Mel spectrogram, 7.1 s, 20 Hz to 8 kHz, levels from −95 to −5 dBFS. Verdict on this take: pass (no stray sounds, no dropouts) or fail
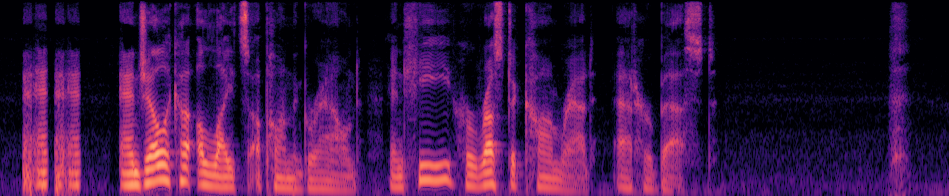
fail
